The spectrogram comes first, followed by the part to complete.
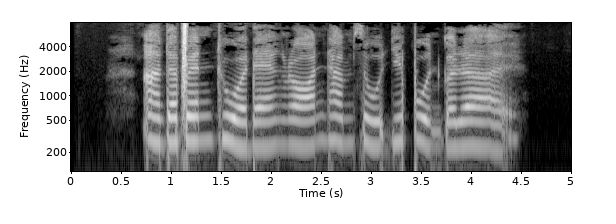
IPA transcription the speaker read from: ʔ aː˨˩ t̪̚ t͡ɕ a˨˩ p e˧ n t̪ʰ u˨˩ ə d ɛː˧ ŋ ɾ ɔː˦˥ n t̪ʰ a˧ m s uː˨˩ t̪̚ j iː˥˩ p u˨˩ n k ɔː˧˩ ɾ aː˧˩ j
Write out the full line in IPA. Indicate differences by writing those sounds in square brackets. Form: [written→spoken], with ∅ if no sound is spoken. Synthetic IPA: ʔ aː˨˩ t̪̚ t͡ɕ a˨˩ p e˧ n t̪ʰ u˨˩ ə d ɛː˧ ŋ ɾ ɔː˦˥ n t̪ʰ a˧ m s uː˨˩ t̪̚ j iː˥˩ p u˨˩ n k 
